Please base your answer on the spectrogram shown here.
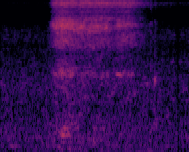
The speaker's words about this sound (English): everyone, let's take a deep breath in.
